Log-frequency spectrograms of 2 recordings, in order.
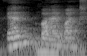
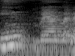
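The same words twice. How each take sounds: First: "एनवायरनमेंट" as "en-VAI-ment", starting on en; silent r. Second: "एनवायरनमेंट" run together as "in-vyan-ment"; wrong pronunciation. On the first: Teacher correcting the common error, silent r. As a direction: say "एनवायरनमेंट" clearly without its r. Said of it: "आर का pronunciation हो ही नहीं रहा". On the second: Teacher showing what not to say, wrong pronunciation. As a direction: start "एनवायरनमेंट" on "in", blurring the middle. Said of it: "नहीं बोलेंगे". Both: Shown as a demonstration.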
